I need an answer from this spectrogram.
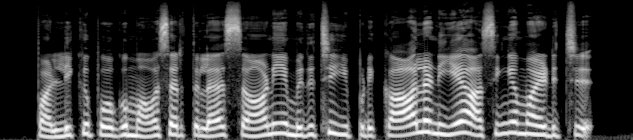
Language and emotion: Tamil, disgusted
